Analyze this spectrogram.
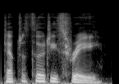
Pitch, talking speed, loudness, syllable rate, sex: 115 Hz, 150 wpm, -15 LUFS, 5.2 syllables/s, male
